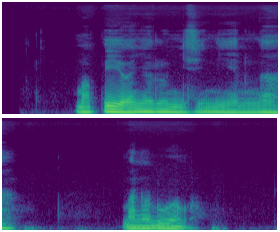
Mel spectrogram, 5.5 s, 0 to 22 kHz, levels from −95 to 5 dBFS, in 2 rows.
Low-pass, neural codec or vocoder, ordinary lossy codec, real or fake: 19.8 kHz; none; none; real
